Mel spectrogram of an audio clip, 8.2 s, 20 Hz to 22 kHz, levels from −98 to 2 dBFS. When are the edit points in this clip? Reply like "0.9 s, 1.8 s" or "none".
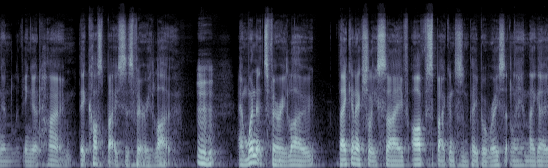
none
